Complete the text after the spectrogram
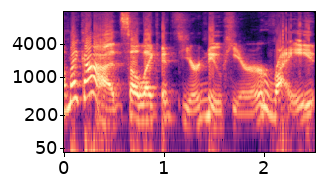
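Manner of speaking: put-on extroverted, high, swooping Valley Girl chatter. Describing how she heard a book character while reading, in a valley girl voice. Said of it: "I read her in a Valley Girl sort of voice".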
